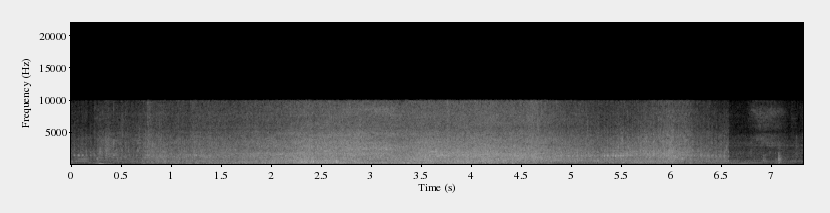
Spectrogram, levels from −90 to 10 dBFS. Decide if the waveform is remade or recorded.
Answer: recorded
